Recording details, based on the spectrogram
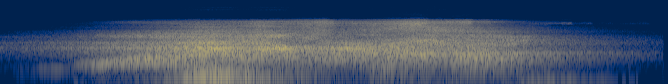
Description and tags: Untintelligible ghostly voices.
